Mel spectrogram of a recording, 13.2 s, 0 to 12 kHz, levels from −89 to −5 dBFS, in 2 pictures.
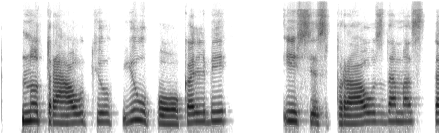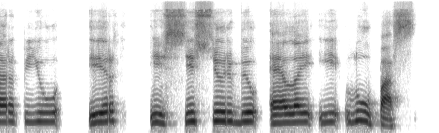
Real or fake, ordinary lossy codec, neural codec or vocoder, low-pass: real; Opus, 16 kbps; none; 10.8 kHz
